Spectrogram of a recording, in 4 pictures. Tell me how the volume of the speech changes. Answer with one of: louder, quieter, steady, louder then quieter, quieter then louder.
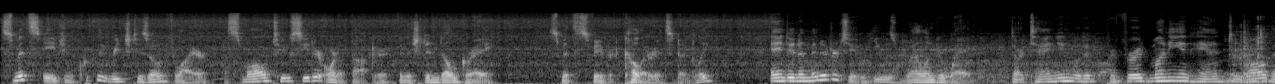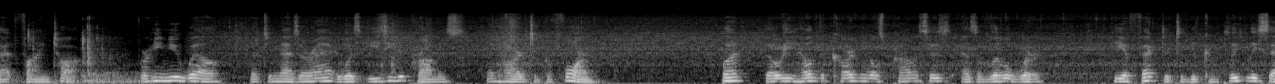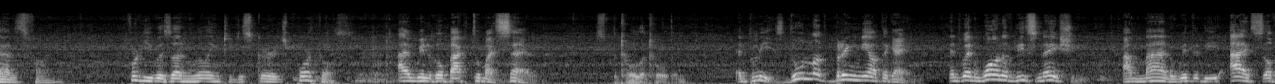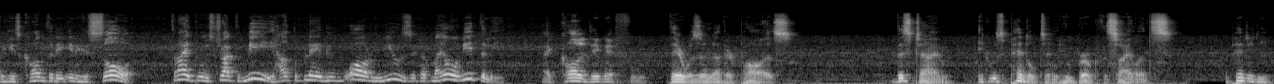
steady.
